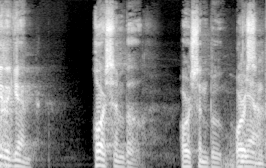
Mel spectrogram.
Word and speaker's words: Hoorsenbuhs: H and boo yeah with or without the S it's without the S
